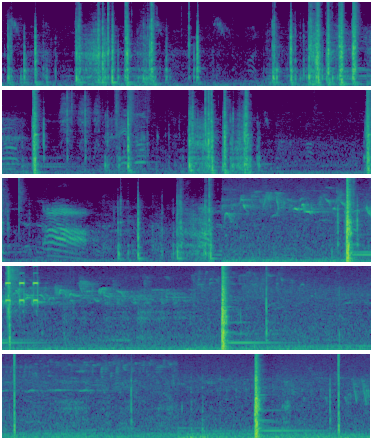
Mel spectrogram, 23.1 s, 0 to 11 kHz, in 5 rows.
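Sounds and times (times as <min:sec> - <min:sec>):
airsoft rifle shots: 0:21.6 - 0:22.2.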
